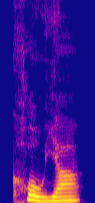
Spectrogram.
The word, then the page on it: 扣押: kòu yā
